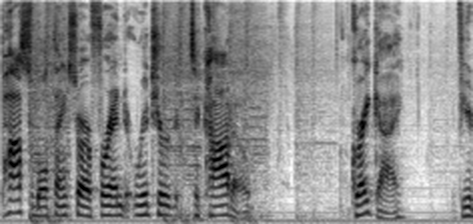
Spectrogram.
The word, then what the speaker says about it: Richard: He likes to pronounce Richard. You got to roll the R. Yeah, as long as you can roll it. Richard.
